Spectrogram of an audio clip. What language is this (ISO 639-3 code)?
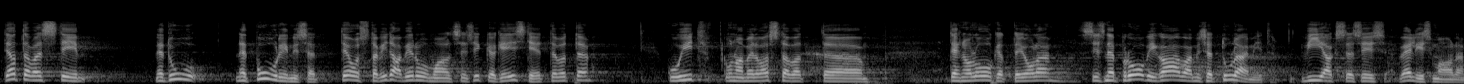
est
